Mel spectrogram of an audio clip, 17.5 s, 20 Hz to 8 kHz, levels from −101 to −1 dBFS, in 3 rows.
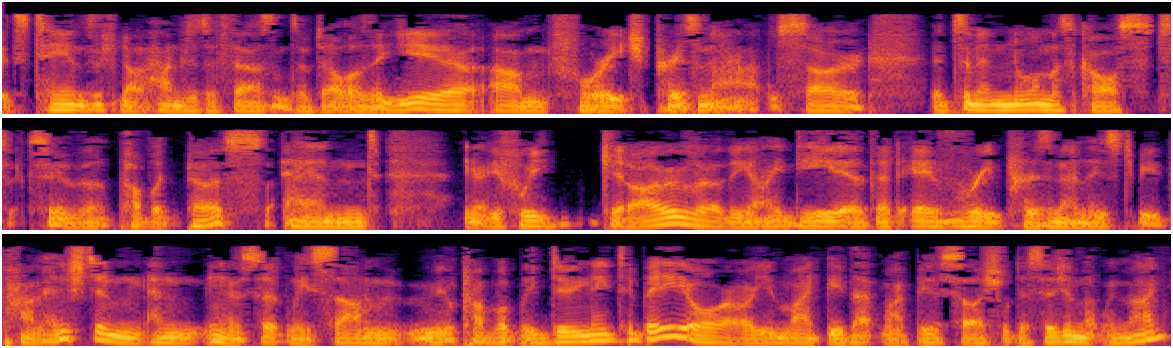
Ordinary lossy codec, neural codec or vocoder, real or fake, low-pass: MP3, 24 kbps; codec, 16 kHz, 1 kbps, FreqCodec, larger model; fake; 7.2 kHz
